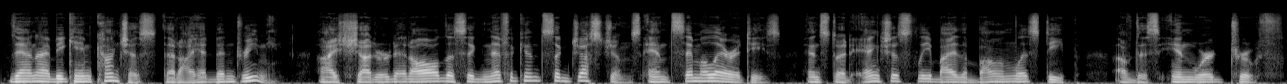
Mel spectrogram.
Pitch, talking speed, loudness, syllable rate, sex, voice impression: 120 Hz, 135 wpm, -18 LUFS, 4.1 syllables/s, male, masculine, middle-aged, bright, halting, calm, friendly, slightly wild, kind, slightly modest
